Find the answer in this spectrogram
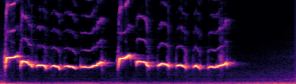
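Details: Relaxed song of an orange-headed thrush: two matching phrases, each opening on a high clear whistle, then dropping into a string of quick wavering whistled notes that rises again at the end.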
